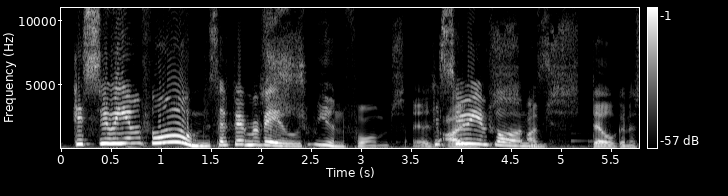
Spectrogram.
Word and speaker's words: Hisuian: Hisuian forms. I'm still going to say that is how you pronounce it.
